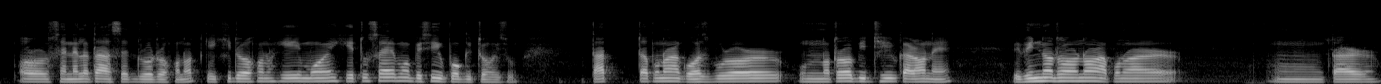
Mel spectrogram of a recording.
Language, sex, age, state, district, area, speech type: Assamese, female, 18-30, Assam, Nagaon, rural, spontaneous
